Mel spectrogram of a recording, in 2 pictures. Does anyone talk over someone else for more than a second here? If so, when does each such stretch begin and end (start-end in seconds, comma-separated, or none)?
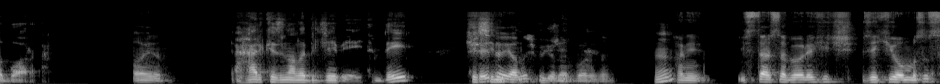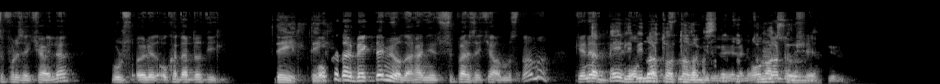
4.7-5.9, 15.3-17.6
